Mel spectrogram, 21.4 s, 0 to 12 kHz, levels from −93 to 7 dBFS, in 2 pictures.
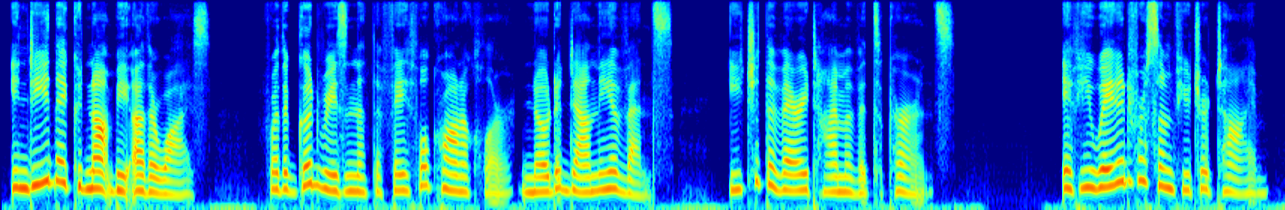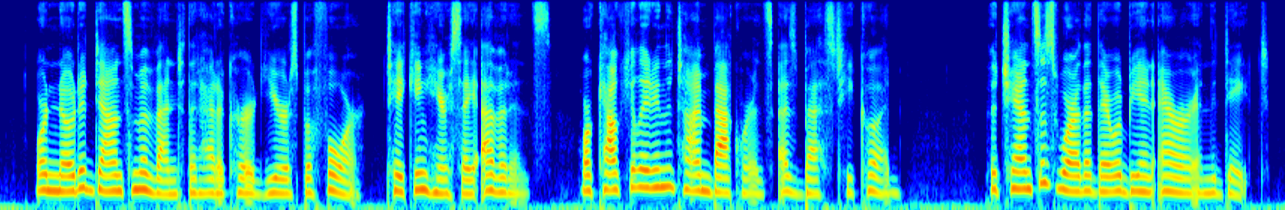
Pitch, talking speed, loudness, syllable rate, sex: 215 Hz, 190 wpm, -22 LUFS, 5.8 syllables/s, female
